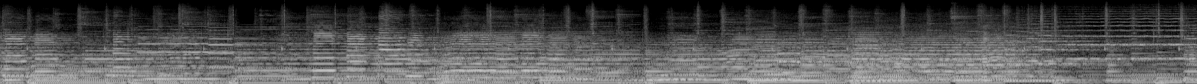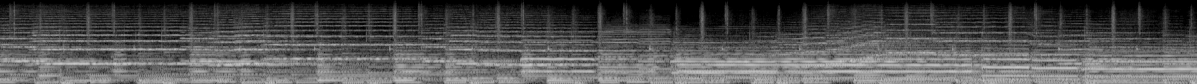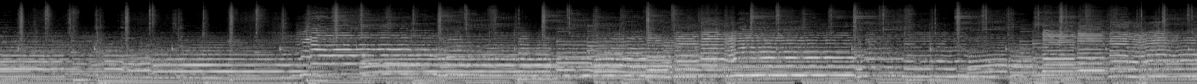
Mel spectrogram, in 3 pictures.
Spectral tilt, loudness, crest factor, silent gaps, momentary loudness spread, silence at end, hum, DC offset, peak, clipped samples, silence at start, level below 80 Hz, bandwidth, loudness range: -5 dB/octave; -17 LUFS; 16 dB; none; 6 LU; 0 s; none; under 0.1%; -2 dBFS; under 0.1%; 0 s; -32 dBFS; over 20 kHz; 4 LU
